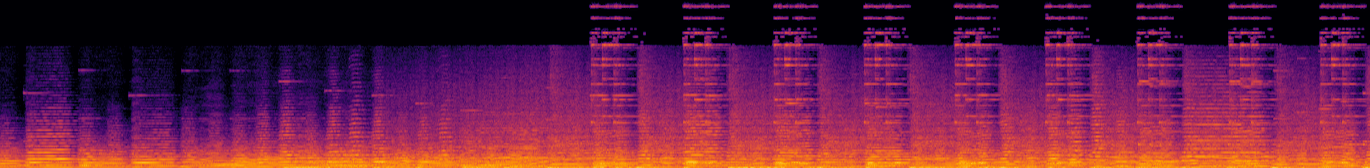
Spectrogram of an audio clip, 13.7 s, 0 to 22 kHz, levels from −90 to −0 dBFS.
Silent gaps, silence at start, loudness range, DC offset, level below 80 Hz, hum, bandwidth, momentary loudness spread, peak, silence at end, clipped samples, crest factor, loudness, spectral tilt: none; 0 s; 1 LU; under 0.1%; -28 dBFS; none; over 20 kHz; 4 LU; -2 dBFS; 0 s; under 0.1%; 16 dB; -19 LUFS; -5 dB/octave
